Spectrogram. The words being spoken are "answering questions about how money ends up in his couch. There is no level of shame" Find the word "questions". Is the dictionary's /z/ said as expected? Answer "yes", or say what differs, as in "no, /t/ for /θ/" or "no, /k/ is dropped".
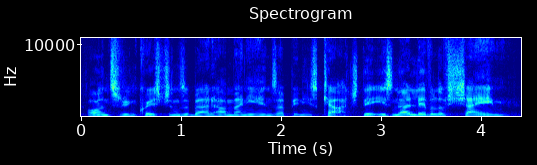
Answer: yes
